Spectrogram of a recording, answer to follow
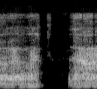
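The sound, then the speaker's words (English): A person imitates the growl of a Kodiak bear while watching a film: two loud, rough, low guttural bursts separated by a short silence, harsh and throaty with no words spoken. “And so we're watching this awesome film, and I start mimicking that bear.”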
